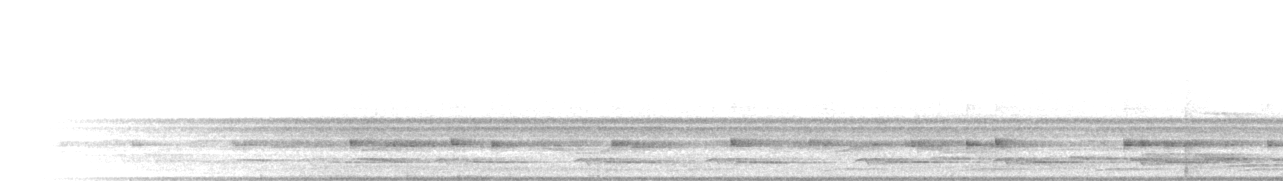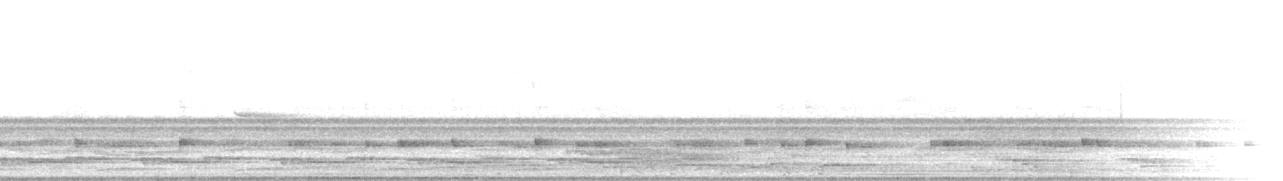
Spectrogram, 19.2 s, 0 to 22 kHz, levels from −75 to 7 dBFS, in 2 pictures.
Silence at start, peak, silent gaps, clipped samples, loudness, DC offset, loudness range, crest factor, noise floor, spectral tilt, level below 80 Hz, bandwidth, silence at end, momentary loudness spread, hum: 0.7 s; -16 dBFS; none; under 0.1%; -32 LUFS; under 0.1%; 3 LU; 18 dB; -67 dBFS; -1 dB/octave; -60 dBFS; 16 kHz; 0.25 s; 9 LU; none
